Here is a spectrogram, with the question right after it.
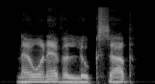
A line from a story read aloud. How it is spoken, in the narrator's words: I muttered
